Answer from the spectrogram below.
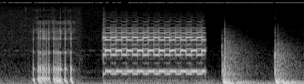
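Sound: telephone ringing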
